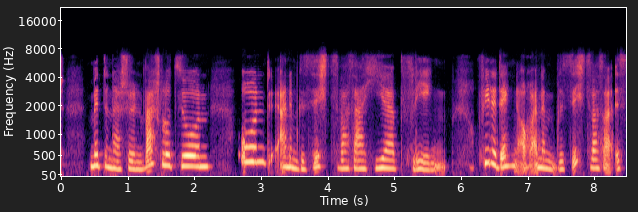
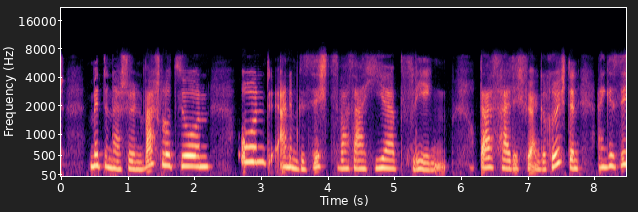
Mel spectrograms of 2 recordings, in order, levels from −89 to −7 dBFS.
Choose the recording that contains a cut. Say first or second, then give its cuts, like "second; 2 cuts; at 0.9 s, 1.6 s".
second; 1 cut; at 6.2 s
